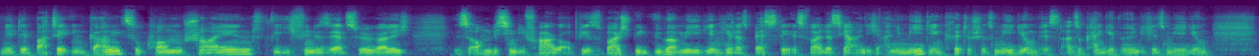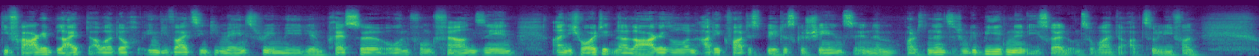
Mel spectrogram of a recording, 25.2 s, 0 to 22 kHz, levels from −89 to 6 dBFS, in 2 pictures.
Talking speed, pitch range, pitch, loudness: 170 wpm, 90-100 Hz, 95 Hz, -20 LUFS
